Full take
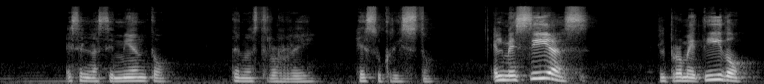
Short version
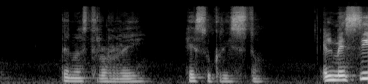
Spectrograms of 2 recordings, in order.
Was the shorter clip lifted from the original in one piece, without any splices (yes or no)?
yes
